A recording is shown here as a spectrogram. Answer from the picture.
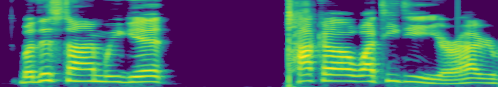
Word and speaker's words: Taika Waititi: But this time we get Taika Waititi, or however you pronounce his name. You're right. I think it's Taika Waititi. Taika Waititi.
